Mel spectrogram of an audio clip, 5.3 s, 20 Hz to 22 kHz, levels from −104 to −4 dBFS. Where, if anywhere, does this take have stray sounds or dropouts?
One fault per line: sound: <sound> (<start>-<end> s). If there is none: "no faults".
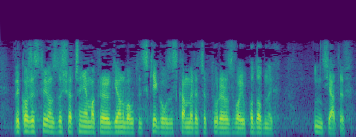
no faults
